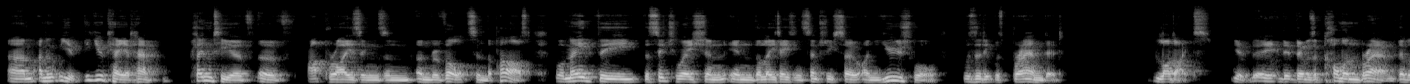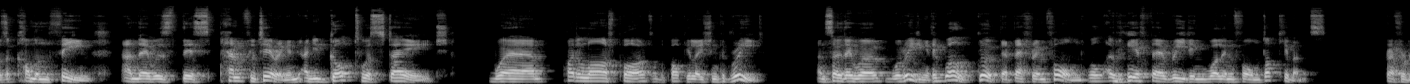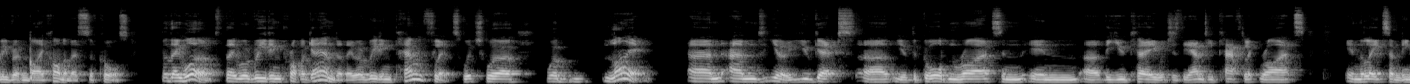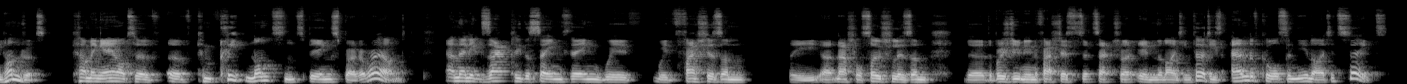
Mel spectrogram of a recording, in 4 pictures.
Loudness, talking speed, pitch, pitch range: -19 LUFS, 190 wpm, 130 Hz, 115-150 Hz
